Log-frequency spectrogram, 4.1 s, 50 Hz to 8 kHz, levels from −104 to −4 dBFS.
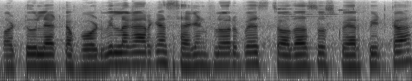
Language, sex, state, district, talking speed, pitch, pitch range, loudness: Hindi, male, Haryana, Rohtak, 215 wpm, 135 Hz, 130-145 Hz, -17 LUFS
